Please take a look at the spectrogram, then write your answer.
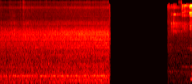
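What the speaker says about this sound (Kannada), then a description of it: "ಸೊ ಟ್ರೈನ್ ಹೋಗ್ತಾ ಇದೆ ನೋಡಿರಿ" A train passes nearby with a loud, steady rumble and rattle for about two seconds. The sound then cuts to silence, and faint noise returns near the end.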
